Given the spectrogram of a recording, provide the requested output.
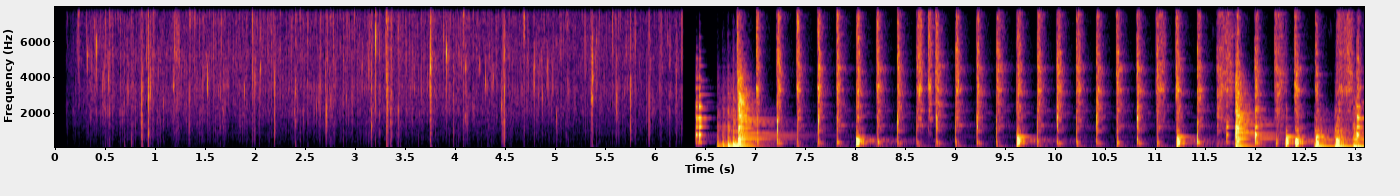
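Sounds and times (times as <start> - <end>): food frying in hot oil: 0.1 - 6.3.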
